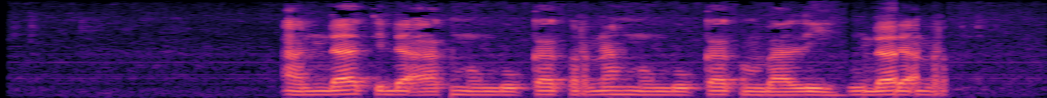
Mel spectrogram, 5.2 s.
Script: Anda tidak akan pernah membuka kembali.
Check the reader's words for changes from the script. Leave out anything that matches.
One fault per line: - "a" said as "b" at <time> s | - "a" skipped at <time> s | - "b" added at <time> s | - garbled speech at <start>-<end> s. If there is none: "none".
- "akan" said as "membuka" at 2.3 s
- garbled speech at 4.2-4.7 s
